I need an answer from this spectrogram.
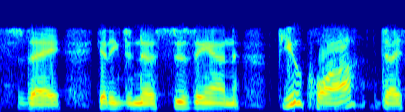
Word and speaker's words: Fuqua: of the podcast today getting to know Suzanne Fuqua.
